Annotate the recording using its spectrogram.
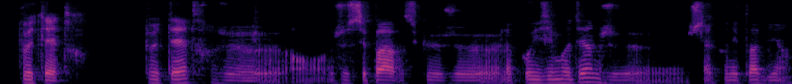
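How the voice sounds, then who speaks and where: A man talks at a fairly slow pace in a dark, mellow tone with flat, monotone intonation. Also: medium pitch for a man. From France, Paris. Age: 20s. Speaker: rapper and poet. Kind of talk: interview. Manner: hesitant, many fillers.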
